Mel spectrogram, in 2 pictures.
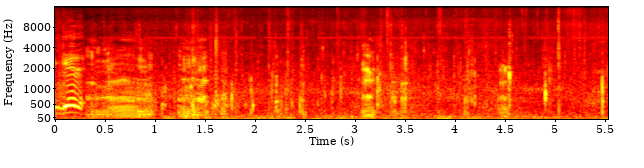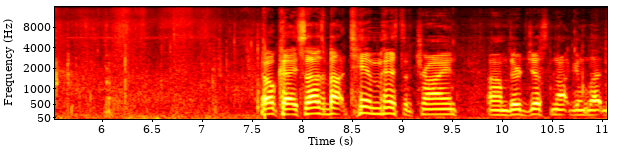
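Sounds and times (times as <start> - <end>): hogs grunting: 0.0 - 6.5
clicks and rustles of eating: 1.1 - 7.7.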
